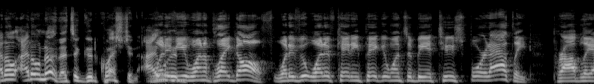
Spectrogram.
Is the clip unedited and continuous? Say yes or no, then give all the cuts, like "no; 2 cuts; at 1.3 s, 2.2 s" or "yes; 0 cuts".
yes; 0 cuts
